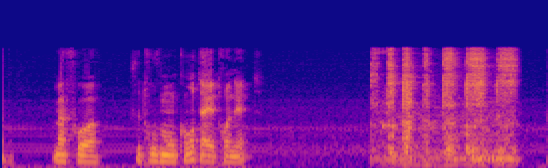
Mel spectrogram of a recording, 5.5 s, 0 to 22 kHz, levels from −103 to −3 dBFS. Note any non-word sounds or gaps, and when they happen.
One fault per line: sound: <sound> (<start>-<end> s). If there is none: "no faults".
sound: laugh (3.7-5.2 s)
